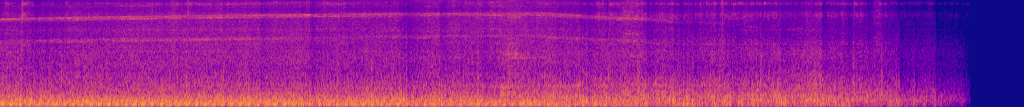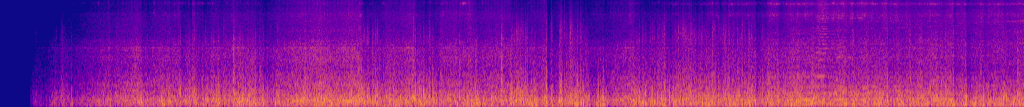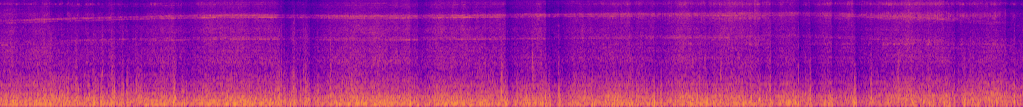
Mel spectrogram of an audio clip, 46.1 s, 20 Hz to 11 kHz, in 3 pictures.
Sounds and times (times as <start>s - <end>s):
Wind noise (microphone): 0.0s - 14.2s, 15.8s - 46.0s.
